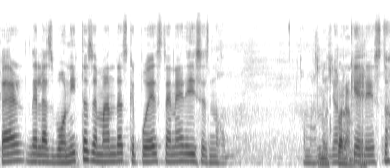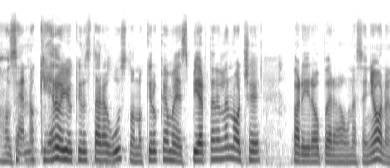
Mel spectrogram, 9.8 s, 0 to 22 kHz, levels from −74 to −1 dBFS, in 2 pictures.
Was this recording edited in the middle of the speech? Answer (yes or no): no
